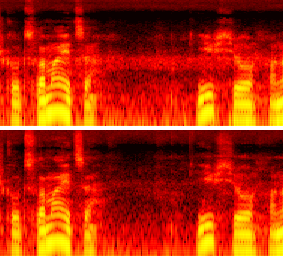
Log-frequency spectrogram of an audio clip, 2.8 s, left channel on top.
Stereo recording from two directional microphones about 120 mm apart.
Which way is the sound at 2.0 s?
5° right (ahead or behind).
